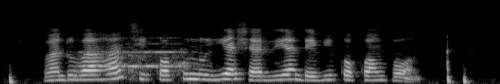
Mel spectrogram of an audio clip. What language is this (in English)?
Taita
